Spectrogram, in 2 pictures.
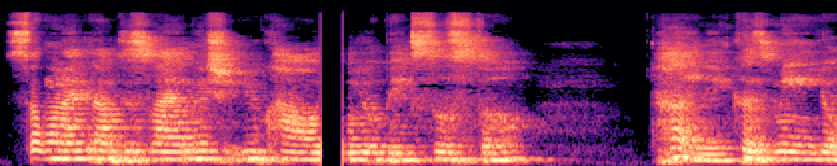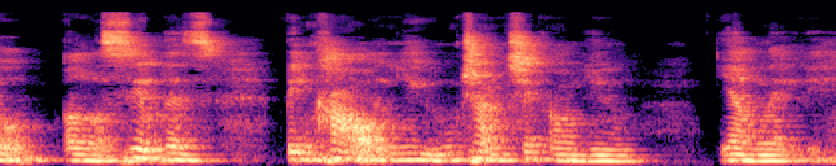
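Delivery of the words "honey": normal talking voice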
